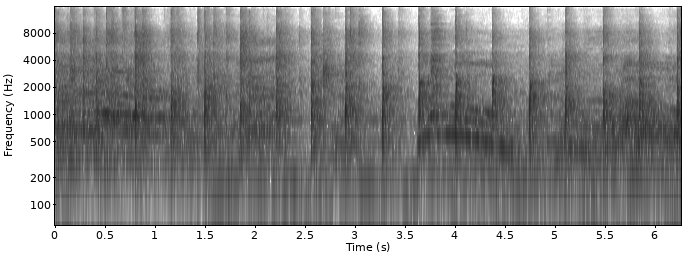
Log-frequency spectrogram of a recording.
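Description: Audience clapping by hand, distinct claps at several per second, with voices talking over it.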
